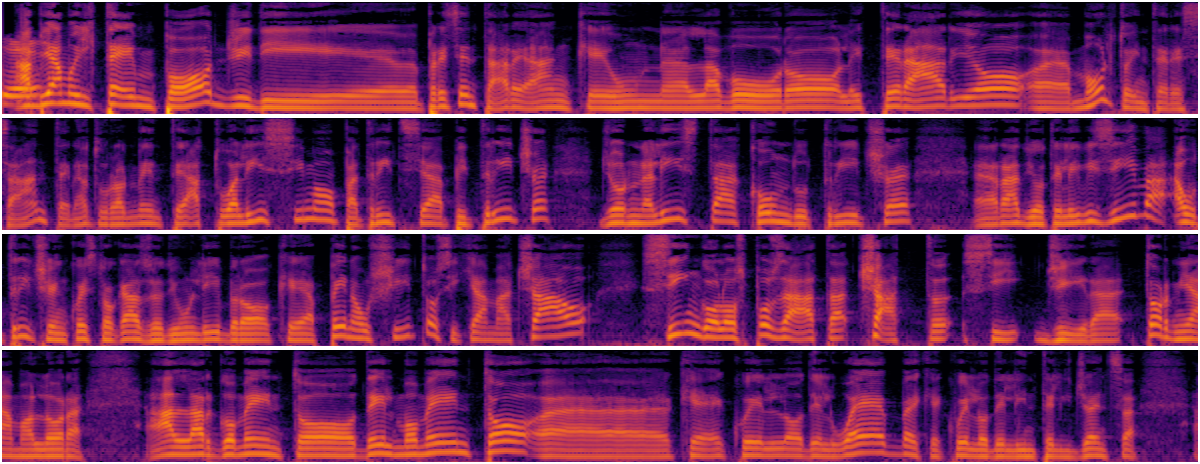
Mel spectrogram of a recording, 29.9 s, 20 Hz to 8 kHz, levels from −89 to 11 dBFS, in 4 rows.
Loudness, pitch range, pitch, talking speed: -21 LUFS, 130-175 Hz, 140 Hz, 105 wpm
